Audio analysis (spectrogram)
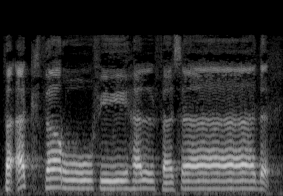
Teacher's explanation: الواو هني واو مادية. فأكثروا لازم تطلع الواو من الجوف، ما تقول فأكثروا، لا تطلعها من خشمك.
